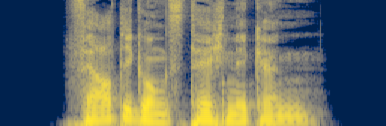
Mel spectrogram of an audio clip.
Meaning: plural of Fertigungstechnik
- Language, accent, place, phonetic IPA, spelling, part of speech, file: German, Germany, Berlin, [ˈfɛʁtɪɡʊŋsˌtɛçnɪkn̩], Fertigungstechniken, noun, De-Fertigungstechniken.ogg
